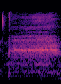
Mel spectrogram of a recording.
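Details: Laboured breathing from a vlogger who says the problem is in the chest: a single drawn-out, noisy breath with a thin high whistle running through it.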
